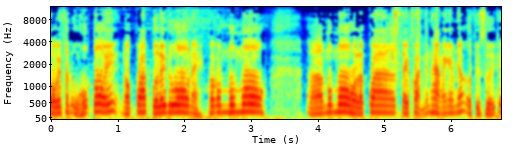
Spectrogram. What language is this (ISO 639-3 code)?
vie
